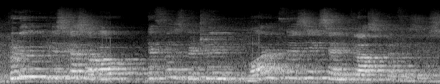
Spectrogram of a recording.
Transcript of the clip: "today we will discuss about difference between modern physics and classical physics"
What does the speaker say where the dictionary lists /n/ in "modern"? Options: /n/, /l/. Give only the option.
/l/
